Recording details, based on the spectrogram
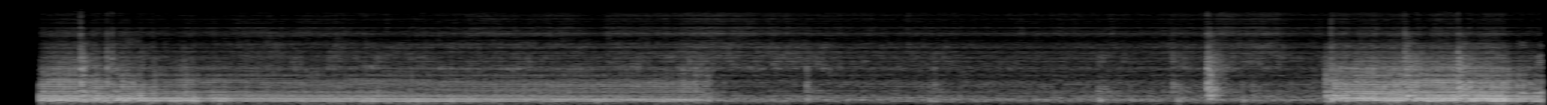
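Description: Steady, engine-like droning discharge that stops abruptly, with a few isolated sharp pops in the quieter stretch: complex repetitive discharges with fasciculations on needle EMG.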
